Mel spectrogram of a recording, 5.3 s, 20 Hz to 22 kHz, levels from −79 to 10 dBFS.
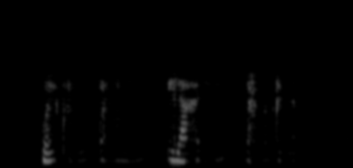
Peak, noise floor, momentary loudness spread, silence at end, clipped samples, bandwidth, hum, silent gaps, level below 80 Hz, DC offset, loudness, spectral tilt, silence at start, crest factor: -28 dBFS; -84 dBFS; 22 LU; 0.9 s; under 0.1%; 7.2 kHz; none; none; under -90 dBFS; under 0.1%; -49 LUFS; -3 dB/octave; 0.65 s; 24 dB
